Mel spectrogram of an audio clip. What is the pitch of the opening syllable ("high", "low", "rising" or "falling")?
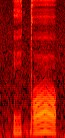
rising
